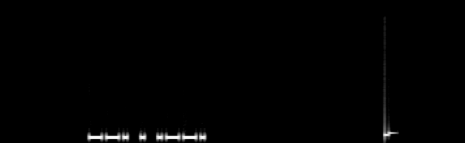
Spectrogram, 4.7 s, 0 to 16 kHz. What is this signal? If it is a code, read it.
Morse code, heard as a keyed tone, about 27 wpm, 700 Hz. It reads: GEP
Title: USA Call Sign Postfixes - 3 Letters 28wpm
